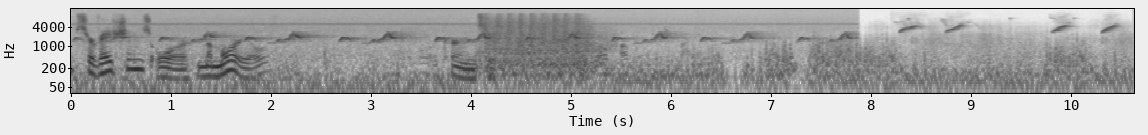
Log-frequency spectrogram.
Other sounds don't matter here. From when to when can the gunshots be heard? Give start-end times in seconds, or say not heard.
4.0-5.5.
